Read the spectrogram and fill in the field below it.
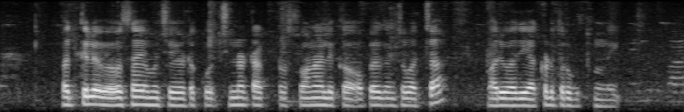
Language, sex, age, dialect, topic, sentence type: Telugu, male, 25-30, Central/Coastal, agriculture, question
